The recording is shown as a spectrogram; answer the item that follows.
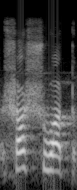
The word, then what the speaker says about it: শাশ্বত: Typing mistake হয়ে যায়, তারা শাশ্বত উচ্চারণ করবেন, শাশ্বত, তালবস্য রস্যকার অন্তস্থ অ দিবেন, ঠিক আছে, কারণ এখানে তালবস্যের নিচে বফলা আছে, তালবস্যের নিচে বফলা থাকায় শুভ উচ্চারণটা আসবে।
